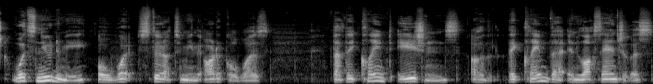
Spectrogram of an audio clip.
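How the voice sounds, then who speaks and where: A man speaks at medium pitch and a fairly quick pace, his voice making very wide pitch swings. Noticeable background noise runs under the recording. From Vietnamese-speaking home, partly raised in Canada. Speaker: vlogger. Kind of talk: casual vlog monologue. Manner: hesitant, many fillers.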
